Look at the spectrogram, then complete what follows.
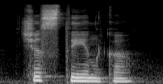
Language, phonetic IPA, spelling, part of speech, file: Ukrainian, [t͡ʃɐˈstɪnkɐ], частинка, noun, Uk-частинка.ogg
- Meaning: particle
